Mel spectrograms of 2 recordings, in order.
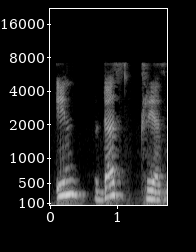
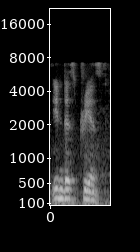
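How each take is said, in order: First: "industrious" slowly, broken into इं, डस्, ट्रियस; teacher sounding out "industrious" piece by piece; split into syllables. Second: Said in the usual way. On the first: Shown as a demonstration. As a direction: pause between the parts of "industrious". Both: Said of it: "दो से ज्यादा syllable".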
